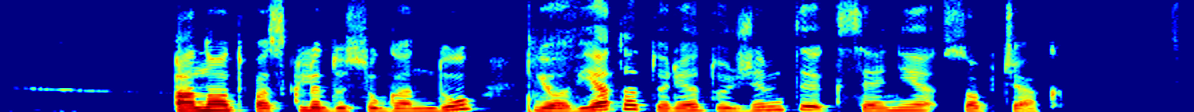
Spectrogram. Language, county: Lithuanian, Šiauliai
